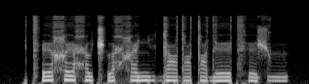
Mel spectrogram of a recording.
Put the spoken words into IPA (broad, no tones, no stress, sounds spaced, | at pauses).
t͡sʼ ɛ χ ɛ ħ əː t͡ʃʼ ə ħ χ æ ɲ i ɡ æ dˤ ɛ tˤ i d ɛː t͡sʰ ɛ ʃ ʏ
